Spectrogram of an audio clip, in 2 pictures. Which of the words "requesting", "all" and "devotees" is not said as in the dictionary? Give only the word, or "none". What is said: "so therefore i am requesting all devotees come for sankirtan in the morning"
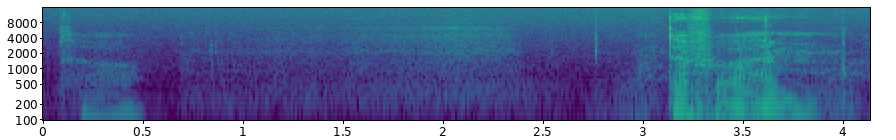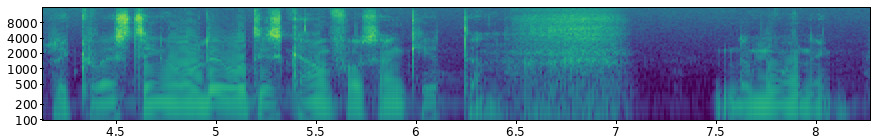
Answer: devotees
